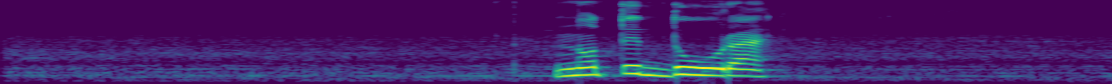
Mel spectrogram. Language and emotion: Russian, angry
